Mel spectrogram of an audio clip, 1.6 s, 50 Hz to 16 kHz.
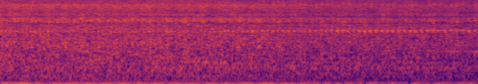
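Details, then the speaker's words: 1971 VW Squareback fuel-injected air-cooled engine after jumping the fuel injectors: deep idle swelling and sagging, revs wandering up and down; hunting idle, owner suspects a bad distributor. "But I definitely think jumping the fuel injectors, and you see how it kind of idles up and down."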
